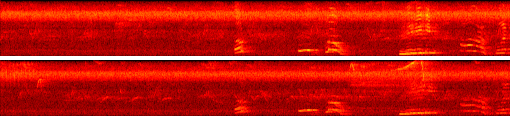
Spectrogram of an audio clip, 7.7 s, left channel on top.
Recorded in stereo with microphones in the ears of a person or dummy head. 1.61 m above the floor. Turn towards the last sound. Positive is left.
turn(degrees=80)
